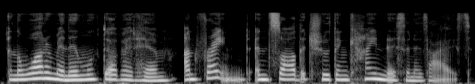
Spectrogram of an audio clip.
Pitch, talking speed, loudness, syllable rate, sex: 220 Hz, 225 wpm, -15 LUFS, 5.7 syllables/s, female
